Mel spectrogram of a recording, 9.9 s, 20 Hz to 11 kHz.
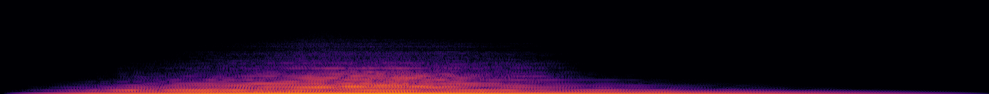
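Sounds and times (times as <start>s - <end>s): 
brassy swell: 1.0s - 6.1s.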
